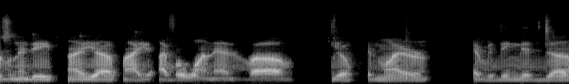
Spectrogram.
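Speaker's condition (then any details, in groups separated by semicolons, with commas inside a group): Total laryngectomy; about 14 years since laryngectomy, stage 3 before surgery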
